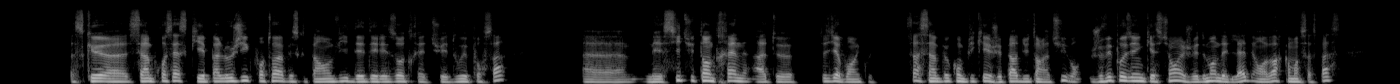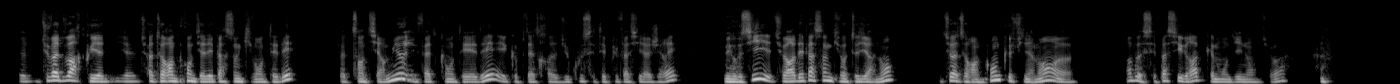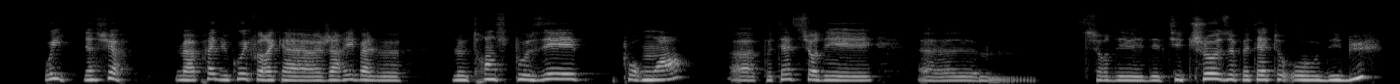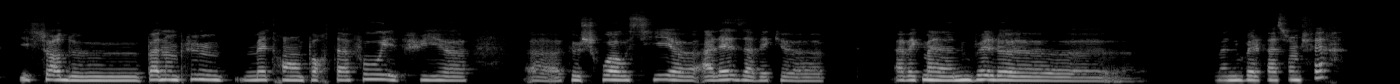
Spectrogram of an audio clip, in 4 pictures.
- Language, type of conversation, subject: French, advice, Comment puis-je refuser des demandes au travail sans avoir peur de déplaire ?
- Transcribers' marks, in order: chuckle; drawn out: "de"; drawn out: "heu"; other background noise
